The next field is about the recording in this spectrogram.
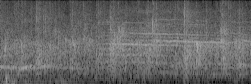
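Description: A room full of people claps steadily, a dense, continuous patter of applause that holds at an even level for a few seconds, with faint crowd murmur underneath.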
